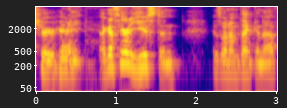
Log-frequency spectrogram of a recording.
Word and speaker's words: Houston: From home to Houston. Either that or from... He means Houston with an H. He doesn't... I pronounce it properly. No, you don't. It's not Houston. It doesn't start with a U.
